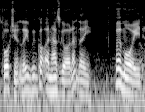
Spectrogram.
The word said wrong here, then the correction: Hermiod: Hermiod. That's how you pronounce it.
